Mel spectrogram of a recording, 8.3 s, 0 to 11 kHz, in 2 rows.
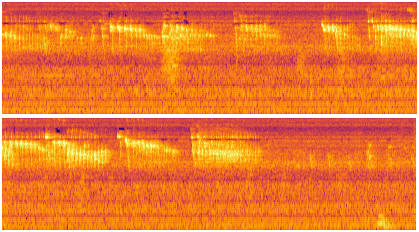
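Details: Little swifts drinking at Ol Donyo waterhole, Kenya, at 8:30 am on 20 October 2024. Several birds give shrill, high trilling screams in overlapping bursts of about a second, over a faint low hum.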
